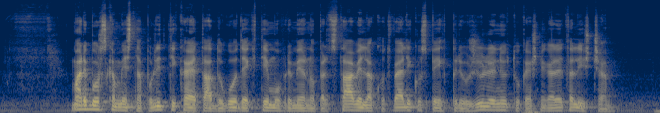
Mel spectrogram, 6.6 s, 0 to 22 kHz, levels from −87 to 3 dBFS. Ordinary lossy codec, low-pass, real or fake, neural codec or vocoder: none; none; real; none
